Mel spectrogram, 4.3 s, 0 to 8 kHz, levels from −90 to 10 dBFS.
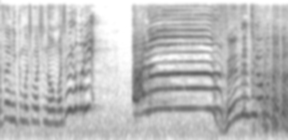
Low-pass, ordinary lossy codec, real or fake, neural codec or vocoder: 7.2 kHz; none; real; none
